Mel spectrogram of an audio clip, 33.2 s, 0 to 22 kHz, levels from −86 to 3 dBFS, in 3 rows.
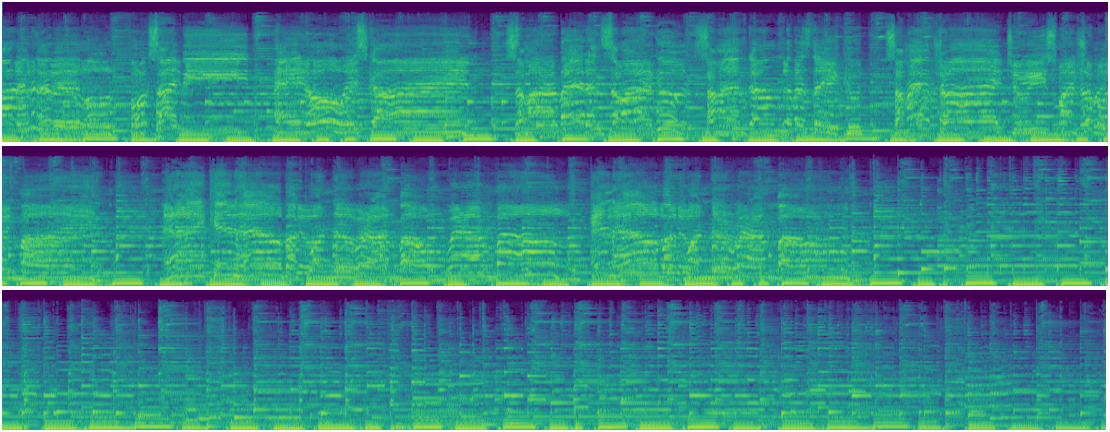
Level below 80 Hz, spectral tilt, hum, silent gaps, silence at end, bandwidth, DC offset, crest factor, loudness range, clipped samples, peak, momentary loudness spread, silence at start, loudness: -18 dBFS; -4.5 dB/octave; none; none; 0 s; 16 kHz; under 0.1%; 12 dB; 4 LU; under 0.1%; 0 dBFS; 6 LU; 0 s; -13 LUFS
